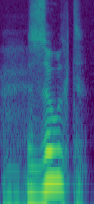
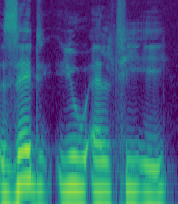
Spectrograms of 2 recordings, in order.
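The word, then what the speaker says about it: Zulte: is not how I would spell that, like, you know. Zult Waregem.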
